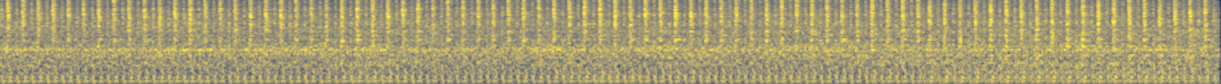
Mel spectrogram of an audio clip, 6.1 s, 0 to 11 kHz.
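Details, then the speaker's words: John Deere L100 riding mower that previously wouldn't run, first start with starting spray, smoking: small single-cylinder lumpy, uneven, clattery irregular firing; rough running, owner suspects bad fuel. "ties are really flat and it doesn't sound right but that's tomorrow I think it's got bad fuel by the smoke and everything"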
